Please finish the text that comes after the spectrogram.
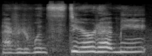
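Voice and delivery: ordinary delivery, nothing marked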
